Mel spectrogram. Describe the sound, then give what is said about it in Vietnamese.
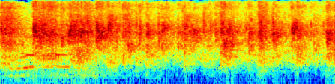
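An audience at a Buddhist teaching session claps, a brisk, bright patter of many hands that stays fairly even, with a brief voice at the very start. “Vui, vỗ tay.”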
